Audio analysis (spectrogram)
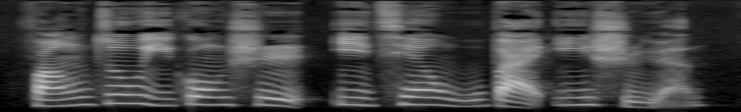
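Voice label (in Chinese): "fangzu yigong shi yiqian wubai yishi yuan", Mandarin Chinese; 房租一共是一千五百一十元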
